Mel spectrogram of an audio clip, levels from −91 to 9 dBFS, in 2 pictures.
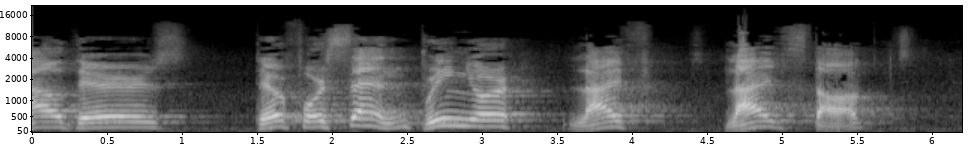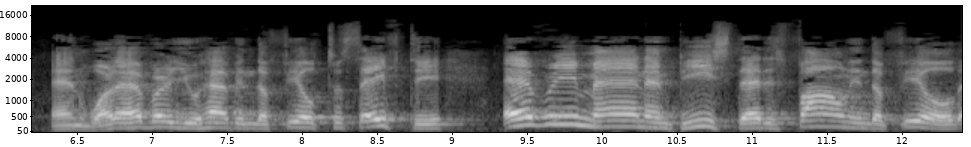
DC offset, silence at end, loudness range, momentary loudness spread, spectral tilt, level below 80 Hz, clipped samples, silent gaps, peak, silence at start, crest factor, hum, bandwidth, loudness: under 0.1%; 0 s; 2 LU; 11 LU; -4 dB/octave; -64 dBFS; under 0.1%; none; 0 dBFS; 0 s; 18 dB; none; 12.5 kHz; -18 LUFS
